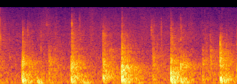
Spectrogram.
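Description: Footsteps of hard-soled shoes on a hard floor, a steady walking pace of about two steps a second, each step a sharp click.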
